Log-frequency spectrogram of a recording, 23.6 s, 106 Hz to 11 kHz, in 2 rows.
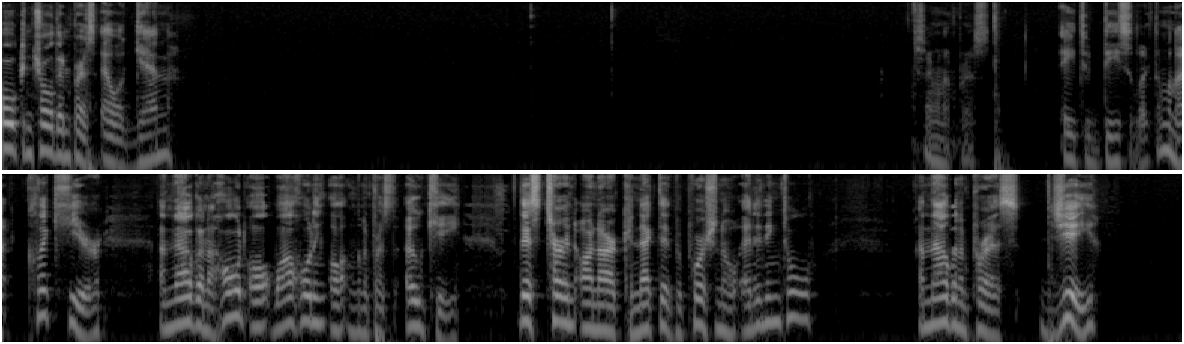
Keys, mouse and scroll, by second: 0.8 ctrl+i, 5.3 click, 9.9 a, 12.0 click, 15.5 alt+o.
